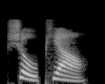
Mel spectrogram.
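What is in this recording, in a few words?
"售票" Mandarin Chinese; hsk; chinese-flashcards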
